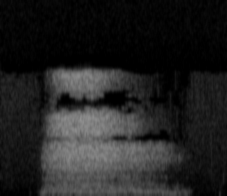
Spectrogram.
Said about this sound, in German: Und wenn du jetzt langsam in deiner Position angekommen bist, nimm drei tiefe Atemzüge, atme durch die Nase ein und durch den Mund wieder aus. Und durch den Mund aus und noch einmal durch die Nase ein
